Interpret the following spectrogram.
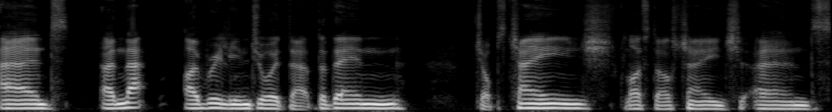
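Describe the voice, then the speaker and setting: A man's voice: medium pitch, flat delivery, slow pace, mellow, clear, resonant tone, no room sound, studio quality. A man, reminiscing as a podcast guest, full of restarts and repeated words. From South London, England. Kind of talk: reminiscing conversational interview.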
